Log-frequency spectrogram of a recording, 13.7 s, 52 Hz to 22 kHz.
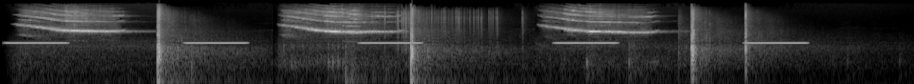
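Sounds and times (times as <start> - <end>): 
rocket: 0.3 - 12.2.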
